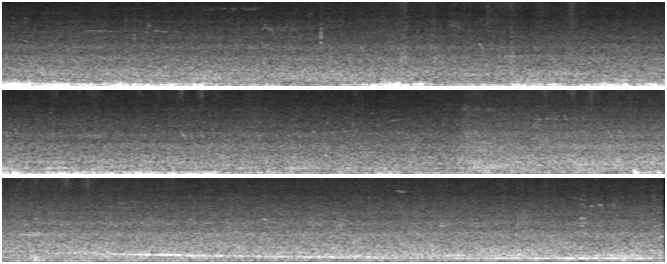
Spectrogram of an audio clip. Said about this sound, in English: Some very funny sounds here. That aeroplane going. Yeah, it's kind of odd.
